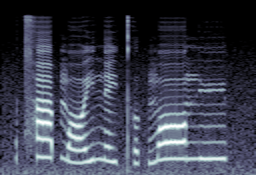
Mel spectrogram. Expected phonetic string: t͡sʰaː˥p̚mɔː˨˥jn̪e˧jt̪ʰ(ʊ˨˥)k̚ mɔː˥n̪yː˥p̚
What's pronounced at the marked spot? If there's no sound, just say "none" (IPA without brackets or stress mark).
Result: ʊ˨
